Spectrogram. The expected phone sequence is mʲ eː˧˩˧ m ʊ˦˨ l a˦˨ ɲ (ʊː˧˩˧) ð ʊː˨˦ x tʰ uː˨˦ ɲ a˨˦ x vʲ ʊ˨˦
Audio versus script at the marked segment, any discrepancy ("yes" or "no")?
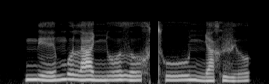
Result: yes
